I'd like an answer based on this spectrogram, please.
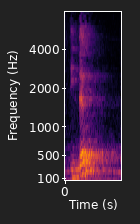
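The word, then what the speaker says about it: Tyndale: Uno que fue Guillermo, ¿cómo se pronuncia? Tindado. Tindel.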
